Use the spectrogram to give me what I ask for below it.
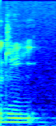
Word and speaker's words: ऋ: इनका उच्चारण री इस प्रकार र हलंत होता है और र इसके बाद में प्लस ई इस प्रकार ये बनता है।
